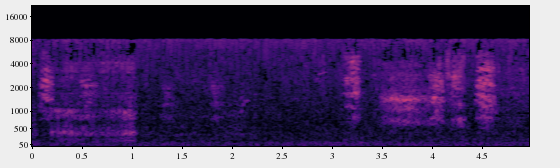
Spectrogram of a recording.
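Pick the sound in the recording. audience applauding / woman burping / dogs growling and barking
dogs growling and barking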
